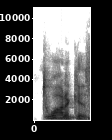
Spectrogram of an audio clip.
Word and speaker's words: Twaticus: Twaticus, how do you say that?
